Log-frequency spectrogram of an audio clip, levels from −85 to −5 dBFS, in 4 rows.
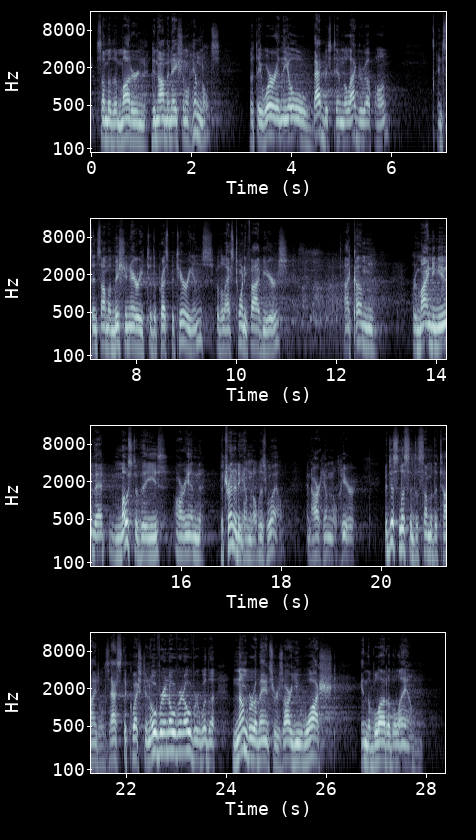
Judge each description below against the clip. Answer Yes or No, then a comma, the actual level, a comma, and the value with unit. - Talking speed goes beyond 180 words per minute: No, average, 170 wpm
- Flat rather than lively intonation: Yes, narrow, 1.8 semitones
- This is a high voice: No, medium, 140 Hz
